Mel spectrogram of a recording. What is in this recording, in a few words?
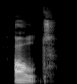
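"alt", British English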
